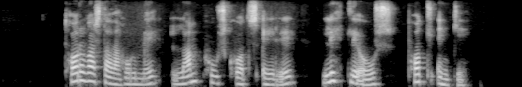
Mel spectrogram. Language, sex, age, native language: Icelandic, female, 40-49, Icelandic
